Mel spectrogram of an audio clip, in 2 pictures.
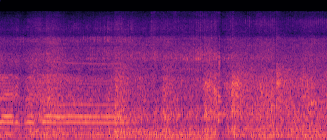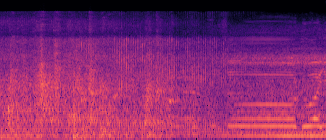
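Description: Two loaded China and Japan trailer trucks labouring uphill, engines roaring loud and close with rough revving and hissing, a brief drop in intensity near the end, under someone talking.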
